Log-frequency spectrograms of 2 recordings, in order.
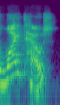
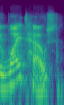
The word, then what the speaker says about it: White House: So White House, like we say White House, if we say it like, I bought a White House, I bought a White House. So I stress the first part, then in this case, I mean a house that is white, and white here is an adjective.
